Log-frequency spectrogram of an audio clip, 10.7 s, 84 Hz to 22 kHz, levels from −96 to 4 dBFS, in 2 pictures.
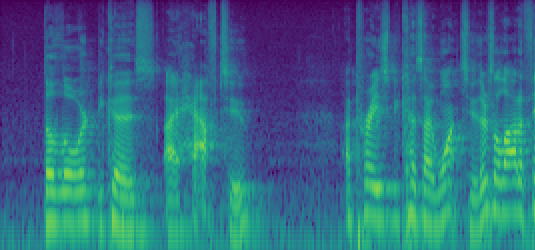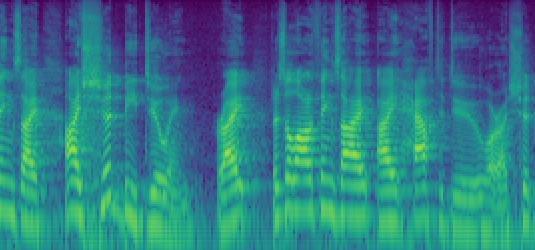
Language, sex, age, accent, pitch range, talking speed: English, male, 30-49, American, 120-155 Hz, 200 wpm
